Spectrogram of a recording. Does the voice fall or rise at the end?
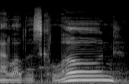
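rise. The voice rises at the end like a question. The speaker sounds flighty and unsure. The speaker calls it wrong. "Are you raising up? ... it sounds very flighty"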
